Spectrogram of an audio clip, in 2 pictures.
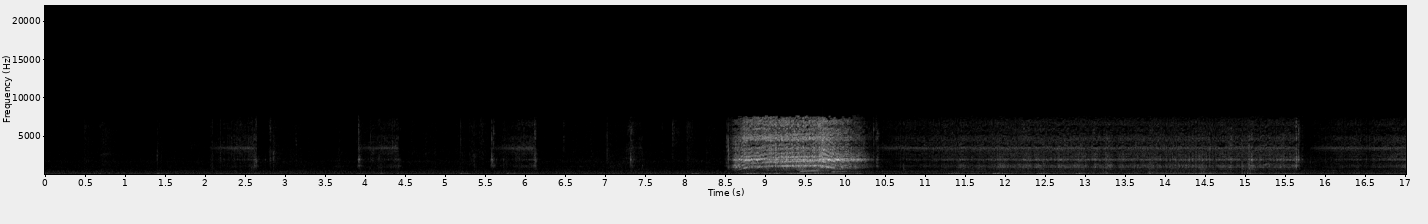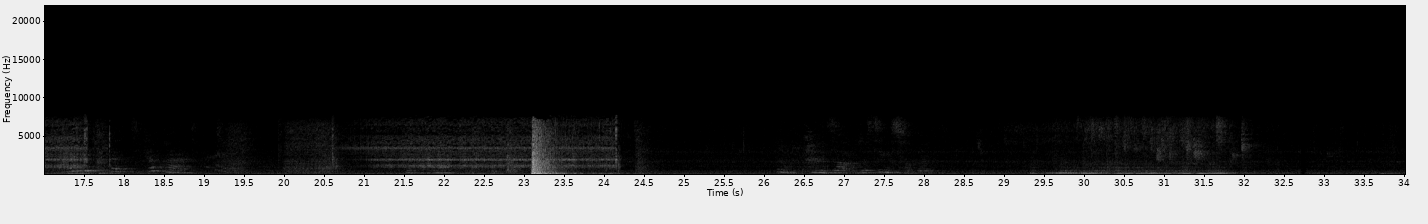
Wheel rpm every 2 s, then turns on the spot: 0, 0, 0, 0, 70, 10, 20, 20, 10, 0, 0, 20, 0, 0, 0, 0, 0.
10-18 22-24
